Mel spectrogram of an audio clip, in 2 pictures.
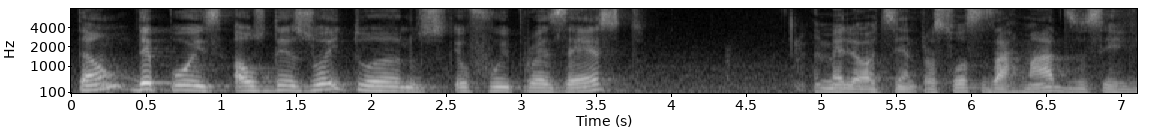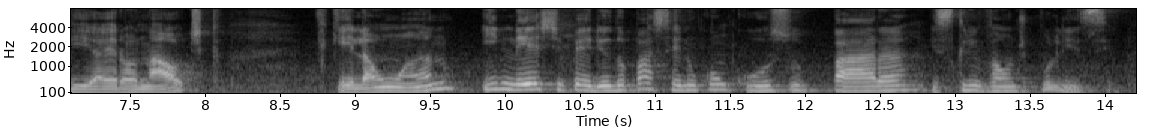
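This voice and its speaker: A man, a police chief answering interview questions in a measured, explanatory way, often adding "né". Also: on the high side, dark tone. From Minas Gerais, Brazil. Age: 50s. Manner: measured, explanatory, with many "né" tags.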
